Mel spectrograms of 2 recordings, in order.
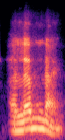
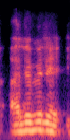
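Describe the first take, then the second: First: "alumni" ending in "nai", like "alibi"; correct pronunciation. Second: "alumni" said as "alu-mi-nee"; local mispronunciation. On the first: Shown as a demonstration. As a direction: model "alumni" with a long-i ending. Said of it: "just like alibi". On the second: Retold or imitated. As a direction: imitate others saying "alumni" with an ee ending. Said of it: "sometimes they say alumni".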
